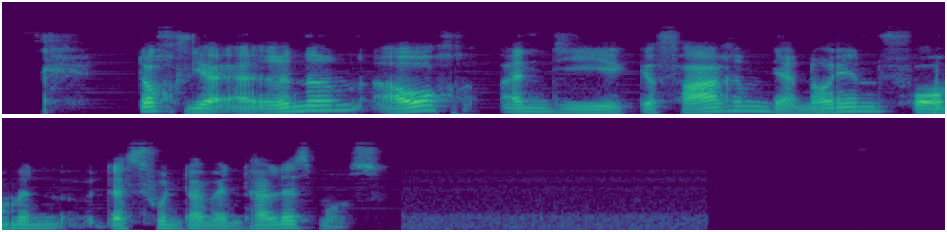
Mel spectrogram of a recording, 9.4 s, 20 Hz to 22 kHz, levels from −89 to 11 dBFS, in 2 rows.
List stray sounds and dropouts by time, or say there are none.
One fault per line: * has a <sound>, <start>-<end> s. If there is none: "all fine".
all fine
